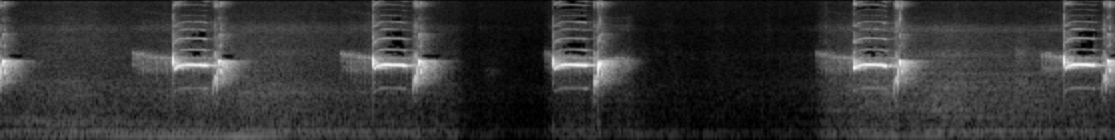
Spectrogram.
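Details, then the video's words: Five evenly spaced phrases from a competition bar-winged prinia, roughly one every two seconds: each a bright, sustained high whistle clipped into a short rasping lower note, with silent gaps between. "PRENJAK KLAWU PRESTASI"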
